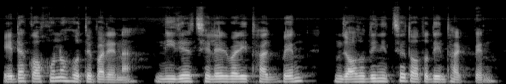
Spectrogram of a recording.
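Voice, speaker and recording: A man's voice: medium pitch, steady tone, normal speed, a little mellow, lightly acted. A man playing a devoted, earnest young husband in a romantic audio drama. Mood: respectful, earnest.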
